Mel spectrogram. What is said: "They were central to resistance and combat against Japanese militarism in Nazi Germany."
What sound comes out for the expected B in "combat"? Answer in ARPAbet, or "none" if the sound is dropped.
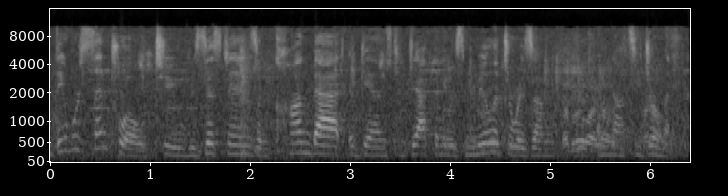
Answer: B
